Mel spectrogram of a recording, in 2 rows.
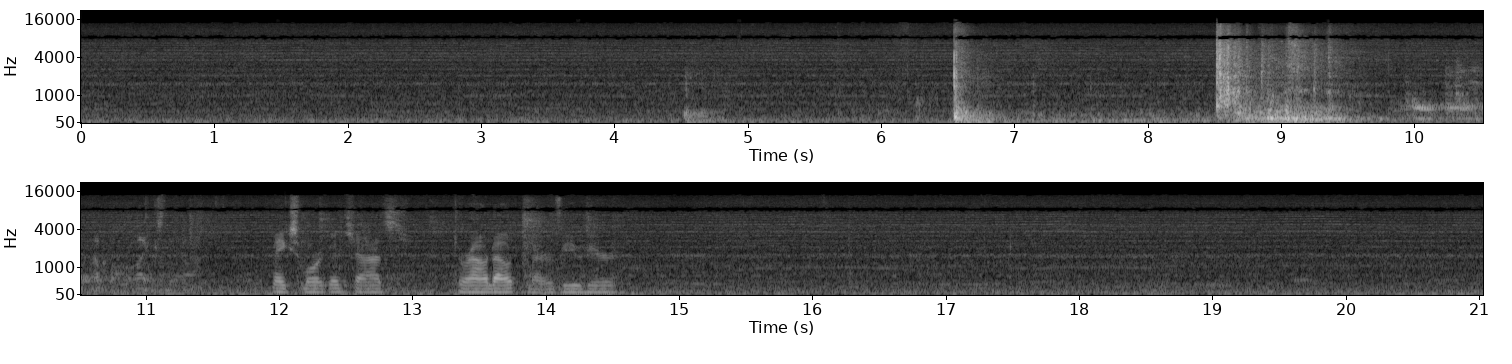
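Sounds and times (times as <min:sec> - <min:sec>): bowling alley hum: 0:00.0 - 0:21.0
bowling ball rolling: 0:06.3 - 0:11.5
bowling pins clattering: 0:06.5 - 0:11.4
bowling ball thud on lane: 0:08.4 - 0:10.6.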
